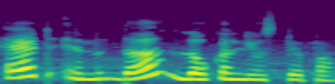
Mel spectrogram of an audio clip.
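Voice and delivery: ad in the local newspaper, said very slowly; slow it right down; slow example. Shown as a demonstration. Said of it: "I saw". (धीमा उदाहरण)

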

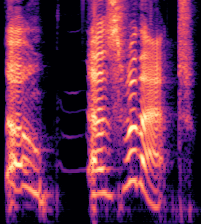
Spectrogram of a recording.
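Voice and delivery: very high squeaky creature; high-pitched squeaky character; Gump's squeaky voice. A narrator's reading. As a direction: squeak it out, far above your own voice. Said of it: "returned the Gump".

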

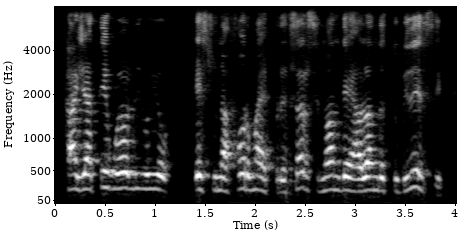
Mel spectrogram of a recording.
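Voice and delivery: quiet embarrassed telling-off; hushed scolding. Acted. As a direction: hush him before people laugh. Hushing friend in crowd.

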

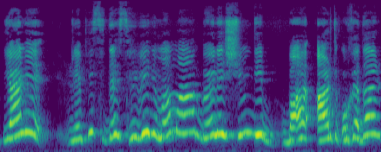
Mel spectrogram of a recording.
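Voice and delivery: usual speaking voice

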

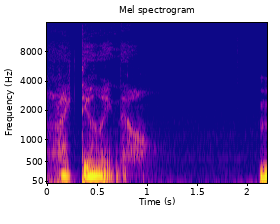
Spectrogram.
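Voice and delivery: unvoiced puzzled whisper; whispering to himself. Real, not acted. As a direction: breathe the question out to yourself. Muttering to himself while stuck.

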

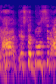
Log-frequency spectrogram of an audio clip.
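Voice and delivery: mock scandalised telling-off; shocked auntie. Auntie hushing the girl's swearing, high shocked reproach.

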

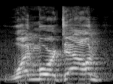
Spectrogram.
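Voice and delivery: ordinary talk, nothing marked

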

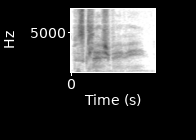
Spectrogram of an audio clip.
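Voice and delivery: whispered creepy sweet talk; whispered goodbye. Acted. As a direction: breathe it softly. (geflüstert)

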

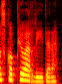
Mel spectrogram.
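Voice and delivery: plain reading voice

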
